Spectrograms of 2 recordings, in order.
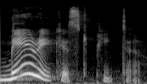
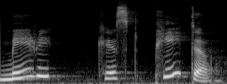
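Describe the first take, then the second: First: The stress is on the word Mary. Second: The stress is on the word Peter. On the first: It was Mary who did the kissing. "Who kissed Peter?" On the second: Peter was the one who was kissed. "the stress or the prominence is being given to Peter"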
